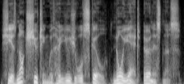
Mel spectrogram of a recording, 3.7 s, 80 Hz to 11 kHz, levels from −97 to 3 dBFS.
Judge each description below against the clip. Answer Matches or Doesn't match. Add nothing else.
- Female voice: Doesn't match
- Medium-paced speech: Matches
